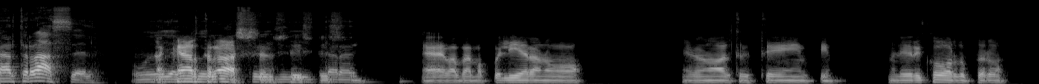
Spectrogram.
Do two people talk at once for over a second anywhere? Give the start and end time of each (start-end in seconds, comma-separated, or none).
1.5-3.7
